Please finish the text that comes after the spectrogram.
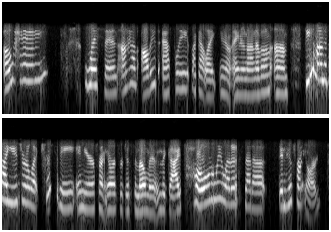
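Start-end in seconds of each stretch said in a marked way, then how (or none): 0.0-9.6 very cute, adorable put-on Southern accent. Asking a stranger at his door to use his electricity, adorable Southern accent. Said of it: "I put on my most adorable Southern accent".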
